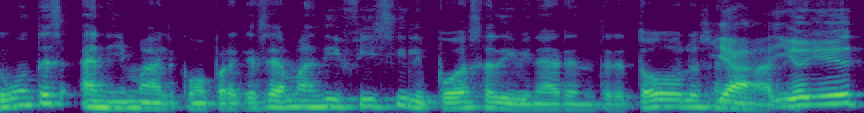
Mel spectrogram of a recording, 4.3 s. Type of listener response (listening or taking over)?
taking over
